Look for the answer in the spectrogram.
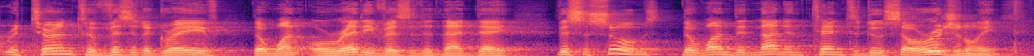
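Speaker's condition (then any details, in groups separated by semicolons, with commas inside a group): No condition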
